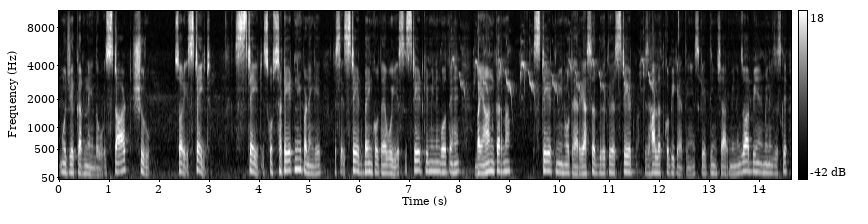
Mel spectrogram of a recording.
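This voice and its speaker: A man teaching an English lesson, slowly translating word by word and repeating each meaning with synonyms. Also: medium pitch, mellow. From Pakistan. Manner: slow, explanatory, repeats words and gives synonyms.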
